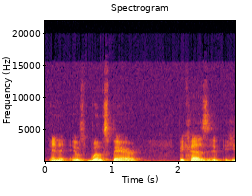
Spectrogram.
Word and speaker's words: Wilkes-Barre: first things they say is how do you pronounce wilkes-barre wilkes-barre wilkes-barre barr i took a baby every time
